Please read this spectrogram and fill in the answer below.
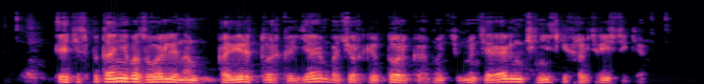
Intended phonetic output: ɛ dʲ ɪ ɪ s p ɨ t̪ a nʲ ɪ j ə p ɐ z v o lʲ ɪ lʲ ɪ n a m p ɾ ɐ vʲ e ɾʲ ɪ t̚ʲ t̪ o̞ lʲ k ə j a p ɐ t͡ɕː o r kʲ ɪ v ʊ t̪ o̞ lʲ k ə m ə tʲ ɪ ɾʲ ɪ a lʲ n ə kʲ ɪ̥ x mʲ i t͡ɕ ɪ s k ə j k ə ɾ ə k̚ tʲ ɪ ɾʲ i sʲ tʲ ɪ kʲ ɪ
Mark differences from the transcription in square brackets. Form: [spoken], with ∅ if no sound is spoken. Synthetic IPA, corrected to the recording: ɛ [tʲ] ɪ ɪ s p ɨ t̪ a nʲ ɪ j ə p ɐ z v o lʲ ɪ lʲ ɪ n a m p ɾ ɐ vʲ e ɾʲ ɪ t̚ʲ t̪ o̞ lʲ k ə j a p ɐ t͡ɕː o r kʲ ɪ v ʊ t̪ o̞ lʲ k ə m ə tʲ ɪ ɾʲ ɪ a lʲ n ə [tʲ] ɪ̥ x [nʲ] i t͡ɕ ɪ s k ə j [x] ə ɾ ə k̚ tʲ ɪ ɾʲ i sʲ tʲ ɪ kʲ ɪ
